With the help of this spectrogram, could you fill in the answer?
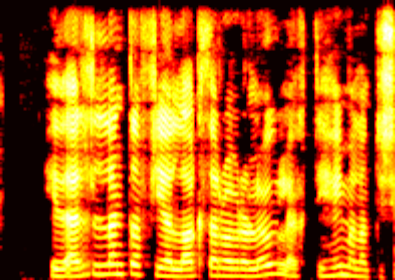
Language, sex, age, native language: Icelandic, other, 12, Icelandic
